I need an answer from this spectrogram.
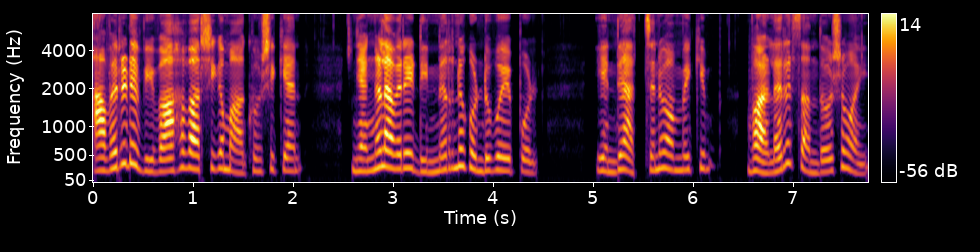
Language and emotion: Malayalam, happy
